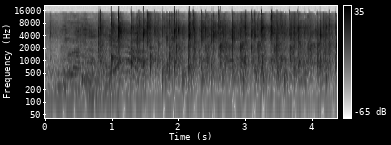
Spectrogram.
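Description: Small audience applauding at the end of a song. Thick clapping starts a little under a second in, with voices calling out over it.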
